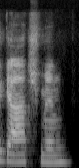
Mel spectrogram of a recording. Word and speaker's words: Gochman: did you did it it rhymes with watch and you got it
